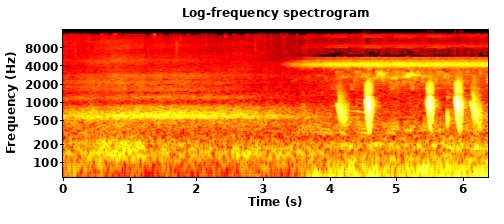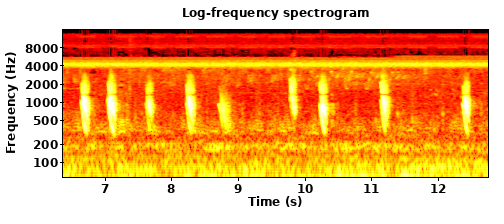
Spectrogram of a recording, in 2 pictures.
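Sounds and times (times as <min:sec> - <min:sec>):
American alligator chirps as quick descending yelps: 0:03.5 - 0:12.7.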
